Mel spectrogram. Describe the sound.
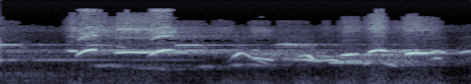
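A person whistles a wavering melody: clear, steady tones sliding up and down in pitch, carried over a faint breathy hiss with no talk.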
